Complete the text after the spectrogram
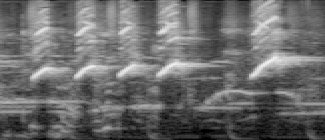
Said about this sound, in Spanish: Extrañamos el silbido la última vez. Ahí está. Ahí está.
